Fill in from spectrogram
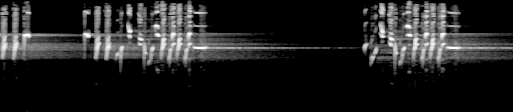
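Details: Goldfinch song described as explosive: quick chains of sharp, high twittering notes with a sustained bright tone near the end of each phrase, two phrases divided by a pause of about a second.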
